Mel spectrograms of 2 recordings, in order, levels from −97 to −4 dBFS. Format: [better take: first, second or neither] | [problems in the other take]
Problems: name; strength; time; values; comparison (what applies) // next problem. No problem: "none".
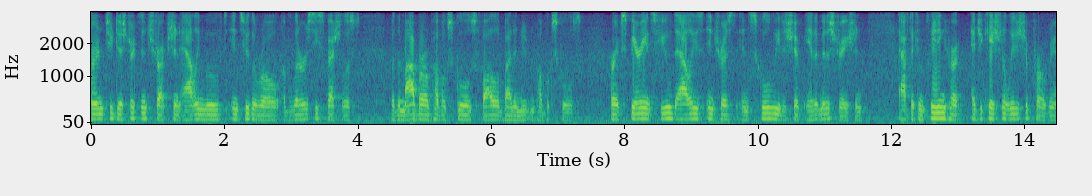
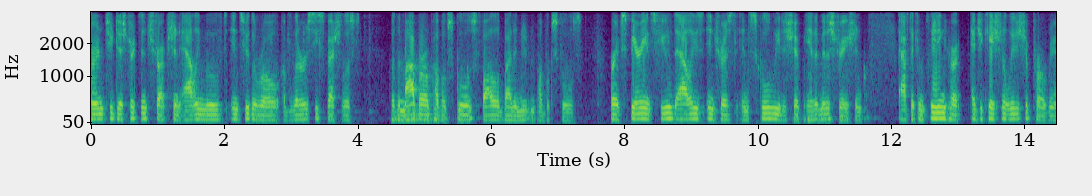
first | noise reduction (neural mask model RNNoise)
